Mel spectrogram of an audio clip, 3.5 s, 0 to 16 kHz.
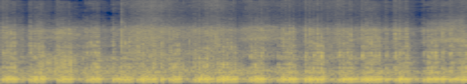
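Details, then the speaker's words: Chevy Cavalier cold-started at 0°F: an uneven, lumpy rapping at about two beats a second over a low drone, with the idle stumbling like a rotary. The worst it has sounded in a long time; cause unclear. "take that sounds terrible sounds like a rotary rap rap rap rapping rotary Wow hey the worst I've heard it sound in a long time"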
